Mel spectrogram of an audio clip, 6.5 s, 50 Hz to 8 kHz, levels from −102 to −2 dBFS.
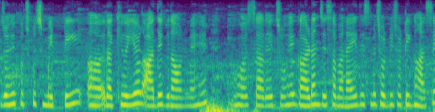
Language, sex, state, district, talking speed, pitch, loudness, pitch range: Chhattisgarhi, female, Chhattisgarh, Jashpur, 220 wpm, 245 Hz, -15 LUFS, 230-255 Hz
